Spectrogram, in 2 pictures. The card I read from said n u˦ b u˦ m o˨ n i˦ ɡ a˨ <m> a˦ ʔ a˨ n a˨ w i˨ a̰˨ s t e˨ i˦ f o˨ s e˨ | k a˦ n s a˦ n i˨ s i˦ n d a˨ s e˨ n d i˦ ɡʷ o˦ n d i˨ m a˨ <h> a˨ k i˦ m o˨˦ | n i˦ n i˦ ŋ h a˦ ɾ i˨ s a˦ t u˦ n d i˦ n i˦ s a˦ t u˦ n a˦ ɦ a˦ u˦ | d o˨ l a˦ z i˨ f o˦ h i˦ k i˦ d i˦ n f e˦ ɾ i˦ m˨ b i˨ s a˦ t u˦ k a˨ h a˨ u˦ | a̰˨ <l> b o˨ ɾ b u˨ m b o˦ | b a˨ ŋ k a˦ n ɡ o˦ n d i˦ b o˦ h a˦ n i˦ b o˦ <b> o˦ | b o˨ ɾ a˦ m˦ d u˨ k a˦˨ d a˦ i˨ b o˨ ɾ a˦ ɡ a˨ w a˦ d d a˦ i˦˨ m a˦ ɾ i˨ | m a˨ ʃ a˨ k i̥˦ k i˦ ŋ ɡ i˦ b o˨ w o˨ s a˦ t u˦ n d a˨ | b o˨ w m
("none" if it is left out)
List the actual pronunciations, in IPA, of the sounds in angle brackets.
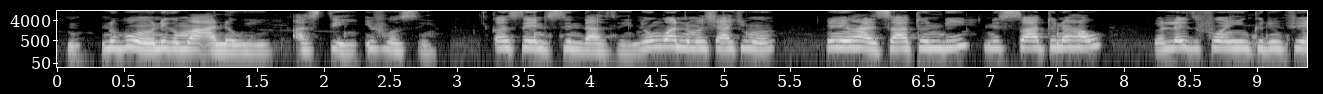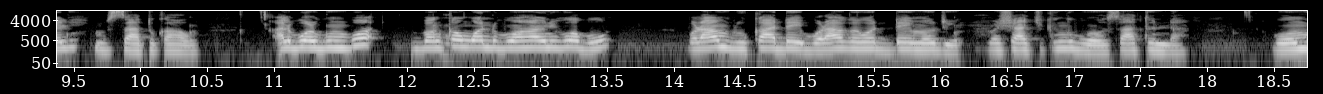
m, ʃ, l, b

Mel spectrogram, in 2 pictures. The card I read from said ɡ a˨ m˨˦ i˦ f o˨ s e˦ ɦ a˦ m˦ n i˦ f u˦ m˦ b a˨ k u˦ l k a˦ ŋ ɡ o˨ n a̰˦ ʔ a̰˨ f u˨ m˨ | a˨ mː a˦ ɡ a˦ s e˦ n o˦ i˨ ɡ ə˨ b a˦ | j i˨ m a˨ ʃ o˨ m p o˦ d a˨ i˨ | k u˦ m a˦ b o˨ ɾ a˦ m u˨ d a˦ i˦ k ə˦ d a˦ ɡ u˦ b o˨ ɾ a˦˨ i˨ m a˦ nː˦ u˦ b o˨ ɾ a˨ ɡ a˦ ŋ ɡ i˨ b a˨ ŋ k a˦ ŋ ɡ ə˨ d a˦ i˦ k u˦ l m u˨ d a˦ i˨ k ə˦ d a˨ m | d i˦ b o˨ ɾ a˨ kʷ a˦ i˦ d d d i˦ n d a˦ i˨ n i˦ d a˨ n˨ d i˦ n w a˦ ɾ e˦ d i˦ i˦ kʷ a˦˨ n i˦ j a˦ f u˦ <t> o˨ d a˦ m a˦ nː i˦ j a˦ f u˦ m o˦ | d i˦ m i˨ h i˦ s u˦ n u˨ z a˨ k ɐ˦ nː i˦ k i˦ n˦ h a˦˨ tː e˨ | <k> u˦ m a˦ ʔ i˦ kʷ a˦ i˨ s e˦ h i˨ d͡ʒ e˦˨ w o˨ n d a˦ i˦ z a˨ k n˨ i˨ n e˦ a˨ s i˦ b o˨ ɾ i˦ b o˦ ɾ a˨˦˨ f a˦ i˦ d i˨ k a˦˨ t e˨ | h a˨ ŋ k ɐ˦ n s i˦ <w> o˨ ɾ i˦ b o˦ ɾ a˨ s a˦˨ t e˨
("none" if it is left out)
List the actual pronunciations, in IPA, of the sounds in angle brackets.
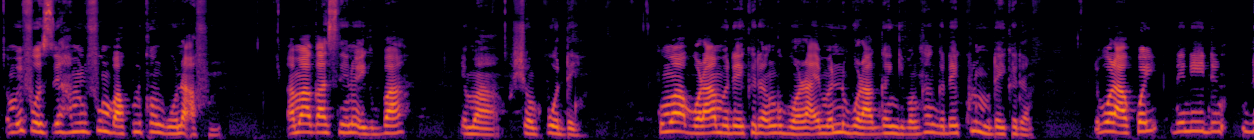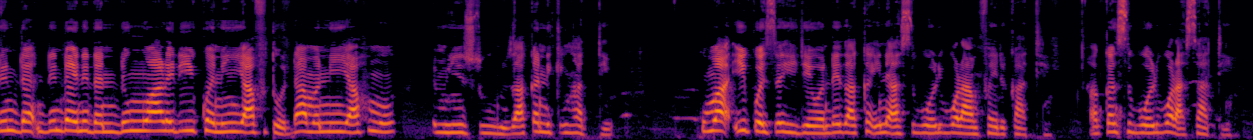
t, k, b

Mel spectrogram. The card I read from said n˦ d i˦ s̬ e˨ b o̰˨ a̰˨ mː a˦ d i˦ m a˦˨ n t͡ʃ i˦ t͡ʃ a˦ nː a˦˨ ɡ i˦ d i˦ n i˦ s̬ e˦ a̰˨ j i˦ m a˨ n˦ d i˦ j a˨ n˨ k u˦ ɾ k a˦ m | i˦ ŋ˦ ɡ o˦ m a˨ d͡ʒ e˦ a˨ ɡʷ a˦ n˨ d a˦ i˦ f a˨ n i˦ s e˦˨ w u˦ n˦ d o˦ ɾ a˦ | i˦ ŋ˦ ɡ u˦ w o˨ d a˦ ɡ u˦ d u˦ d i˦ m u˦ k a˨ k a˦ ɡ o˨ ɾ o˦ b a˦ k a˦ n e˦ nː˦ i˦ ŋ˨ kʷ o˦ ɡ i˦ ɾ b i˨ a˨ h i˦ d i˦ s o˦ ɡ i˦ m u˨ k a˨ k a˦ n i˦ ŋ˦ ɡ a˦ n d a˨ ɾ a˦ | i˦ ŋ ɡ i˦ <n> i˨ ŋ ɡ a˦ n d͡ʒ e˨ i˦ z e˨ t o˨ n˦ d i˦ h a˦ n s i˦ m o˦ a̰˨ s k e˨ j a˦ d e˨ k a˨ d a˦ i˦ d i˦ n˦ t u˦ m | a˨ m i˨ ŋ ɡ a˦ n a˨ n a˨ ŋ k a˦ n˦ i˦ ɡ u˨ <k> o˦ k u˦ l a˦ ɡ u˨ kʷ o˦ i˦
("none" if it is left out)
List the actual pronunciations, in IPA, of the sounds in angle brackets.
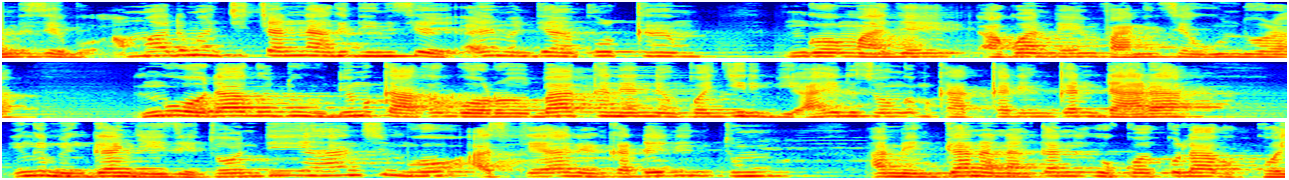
m, k

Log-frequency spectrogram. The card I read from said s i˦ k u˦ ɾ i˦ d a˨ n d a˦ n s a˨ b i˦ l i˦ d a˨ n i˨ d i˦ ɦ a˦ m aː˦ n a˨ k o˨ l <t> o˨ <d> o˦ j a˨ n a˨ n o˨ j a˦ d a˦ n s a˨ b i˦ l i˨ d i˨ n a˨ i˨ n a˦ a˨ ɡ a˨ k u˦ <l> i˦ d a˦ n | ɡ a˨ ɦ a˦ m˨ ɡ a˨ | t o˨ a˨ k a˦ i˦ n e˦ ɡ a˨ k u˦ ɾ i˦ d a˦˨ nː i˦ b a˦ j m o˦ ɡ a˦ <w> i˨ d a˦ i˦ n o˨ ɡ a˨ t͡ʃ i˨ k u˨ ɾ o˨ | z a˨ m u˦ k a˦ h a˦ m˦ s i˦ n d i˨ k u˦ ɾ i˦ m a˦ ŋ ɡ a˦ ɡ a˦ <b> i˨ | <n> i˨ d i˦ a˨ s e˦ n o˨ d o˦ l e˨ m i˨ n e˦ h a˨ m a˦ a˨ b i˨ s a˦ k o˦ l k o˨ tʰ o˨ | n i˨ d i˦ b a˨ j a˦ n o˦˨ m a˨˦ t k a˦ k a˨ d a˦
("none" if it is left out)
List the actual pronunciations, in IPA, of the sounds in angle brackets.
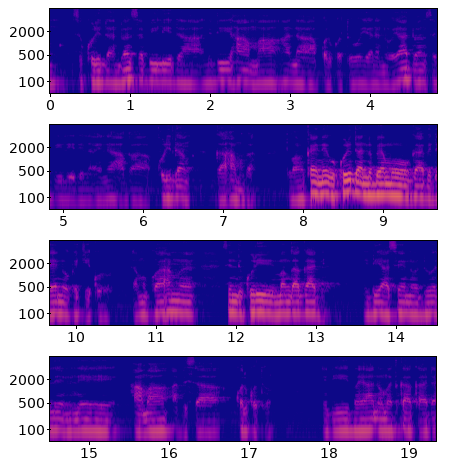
k, t, ɾ, b, b, n

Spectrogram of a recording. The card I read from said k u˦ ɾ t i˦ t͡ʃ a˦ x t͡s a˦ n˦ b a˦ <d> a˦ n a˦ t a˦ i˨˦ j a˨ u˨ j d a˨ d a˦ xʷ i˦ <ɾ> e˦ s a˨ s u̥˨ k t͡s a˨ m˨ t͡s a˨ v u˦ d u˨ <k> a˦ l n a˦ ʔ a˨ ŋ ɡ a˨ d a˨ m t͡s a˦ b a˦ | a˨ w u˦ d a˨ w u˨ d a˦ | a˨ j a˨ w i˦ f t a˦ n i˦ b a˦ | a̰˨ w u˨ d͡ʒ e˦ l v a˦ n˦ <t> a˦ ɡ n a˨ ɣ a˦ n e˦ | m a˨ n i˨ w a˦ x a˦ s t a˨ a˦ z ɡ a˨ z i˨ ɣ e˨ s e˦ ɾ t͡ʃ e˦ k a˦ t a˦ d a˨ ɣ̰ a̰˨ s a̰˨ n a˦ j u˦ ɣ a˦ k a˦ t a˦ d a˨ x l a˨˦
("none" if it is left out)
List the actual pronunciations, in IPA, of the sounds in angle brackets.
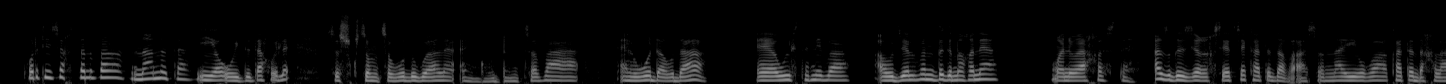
n, l, ɡ, d

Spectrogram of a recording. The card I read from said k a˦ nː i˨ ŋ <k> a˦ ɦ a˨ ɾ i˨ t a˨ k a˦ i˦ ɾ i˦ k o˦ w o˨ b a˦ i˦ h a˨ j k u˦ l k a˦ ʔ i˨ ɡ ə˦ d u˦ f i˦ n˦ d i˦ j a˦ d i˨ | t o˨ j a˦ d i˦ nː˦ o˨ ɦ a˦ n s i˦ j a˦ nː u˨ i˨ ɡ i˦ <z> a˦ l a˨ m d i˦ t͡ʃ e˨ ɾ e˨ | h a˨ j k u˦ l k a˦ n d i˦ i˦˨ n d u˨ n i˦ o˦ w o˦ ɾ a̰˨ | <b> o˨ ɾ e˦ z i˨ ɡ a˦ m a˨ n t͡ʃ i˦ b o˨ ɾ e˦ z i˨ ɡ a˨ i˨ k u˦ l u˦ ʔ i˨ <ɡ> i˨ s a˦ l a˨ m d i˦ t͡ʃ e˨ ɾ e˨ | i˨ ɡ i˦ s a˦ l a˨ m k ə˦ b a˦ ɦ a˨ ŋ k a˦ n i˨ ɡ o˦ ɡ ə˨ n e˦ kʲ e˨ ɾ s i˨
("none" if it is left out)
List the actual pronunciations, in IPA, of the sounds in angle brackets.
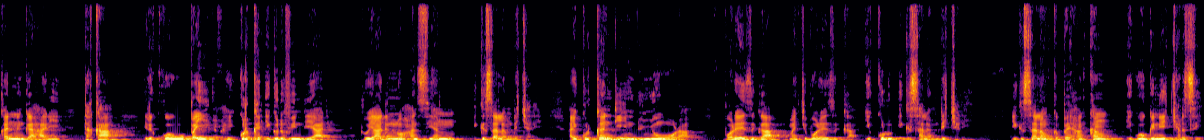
ɡ, s, b, ɡ

